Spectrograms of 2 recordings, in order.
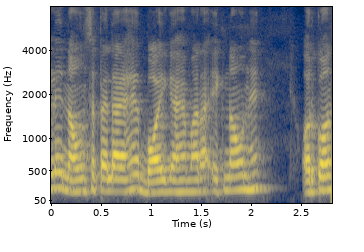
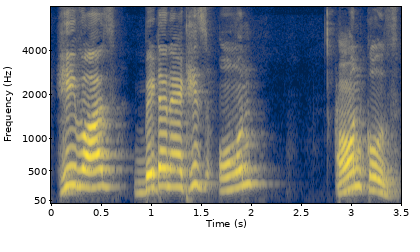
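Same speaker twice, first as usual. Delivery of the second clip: slow dictation; 3 semitones higher, much slower than usual. Shown as a demonstration. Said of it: "dictating example slowly".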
